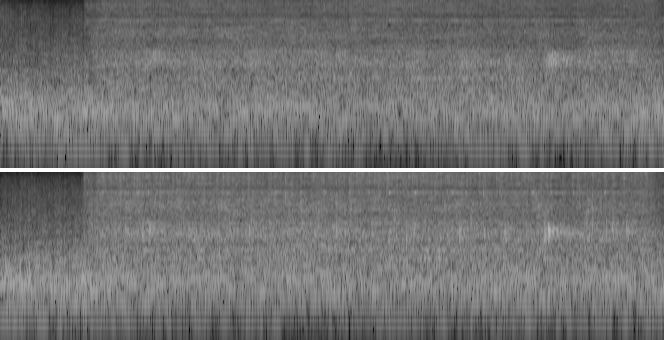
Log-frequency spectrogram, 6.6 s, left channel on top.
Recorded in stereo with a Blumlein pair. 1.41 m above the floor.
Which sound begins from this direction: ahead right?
Boiling, at 0.8 s.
